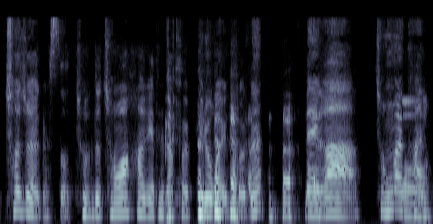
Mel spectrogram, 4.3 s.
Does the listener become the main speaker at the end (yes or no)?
no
